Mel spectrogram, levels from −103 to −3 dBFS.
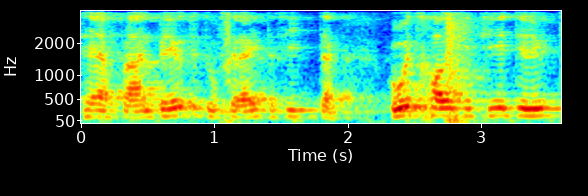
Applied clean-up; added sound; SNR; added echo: none; Domestic sounds, home sounds; 20 dB; reverberation time 0.6 s.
